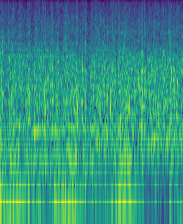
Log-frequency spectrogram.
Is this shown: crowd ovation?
yes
